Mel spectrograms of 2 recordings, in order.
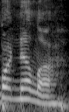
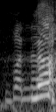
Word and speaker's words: Bonilla: You gotta roll your R's. Not Bonilla. Bonilla.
